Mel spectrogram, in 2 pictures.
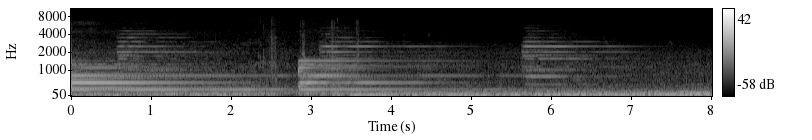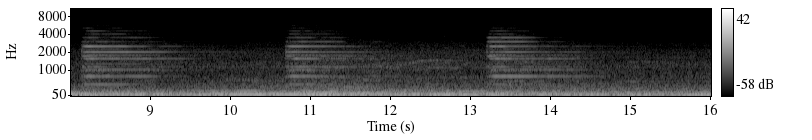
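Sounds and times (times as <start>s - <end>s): steady low rumble: 0.0s - 6.4s
church bell tolling: 0.0s - 7.2s.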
